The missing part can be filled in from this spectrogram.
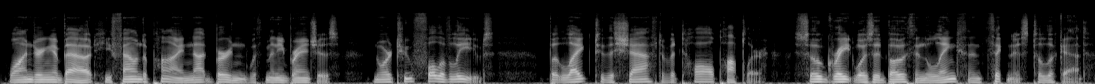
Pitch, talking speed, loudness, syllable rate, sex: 105 Hz, 205 wpm, -21 LUFS, 4.9 syllables/s, male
